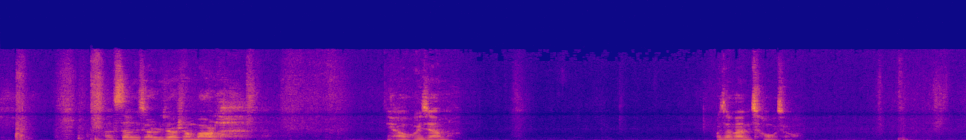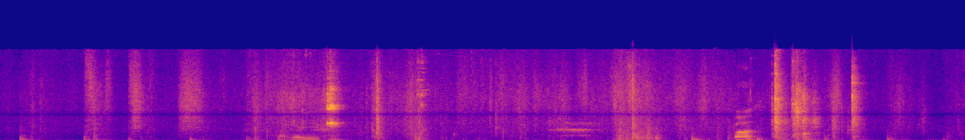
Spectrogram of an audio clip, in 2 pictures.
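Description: A young man answers calmly nearby.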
